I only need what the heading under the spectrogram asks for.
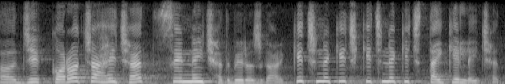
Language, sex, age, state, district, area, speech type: Maithili, female, 30-45, Bihar, Madhubani, rural, spontaneous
